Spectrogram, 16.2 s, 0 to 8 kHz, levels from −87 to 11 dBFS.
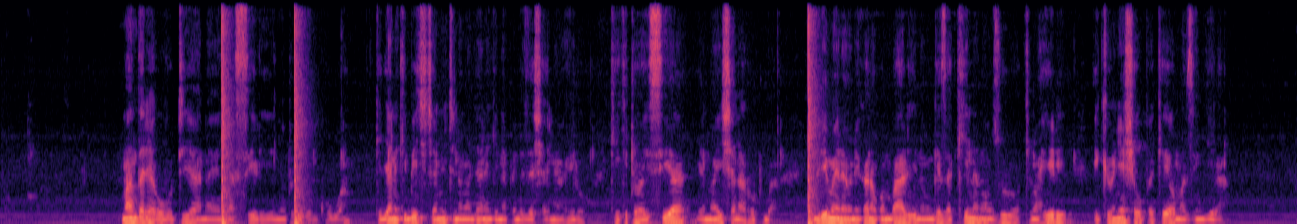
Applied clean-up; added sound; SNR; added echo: none; Cupboard open or close / Drawer open or close; 4 dB; none.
